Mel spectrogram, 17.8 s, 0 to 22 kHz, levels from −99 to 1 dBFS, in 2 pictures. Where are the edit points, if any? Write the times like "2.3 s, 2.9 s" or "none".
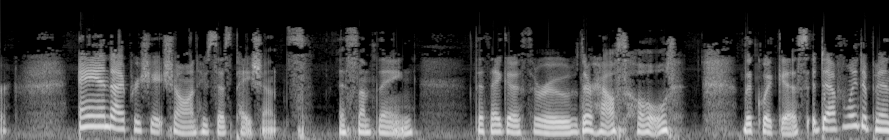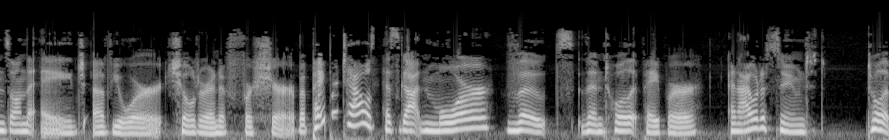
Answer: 12.6 s, 13.8 s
